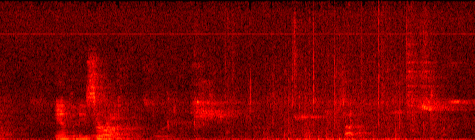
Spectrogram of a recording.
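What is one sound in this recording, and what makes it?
A horse gallops, its hooves thudding on soft dirt.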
